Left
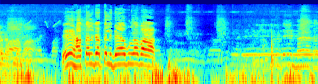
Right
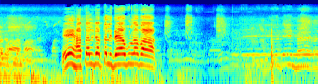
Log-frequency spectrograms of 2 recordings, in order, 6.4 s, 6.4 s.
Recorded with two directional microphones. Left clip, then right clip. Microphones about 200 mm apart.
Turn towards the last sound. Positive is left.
turn(degrees=25)  # may be behind; listen again after turning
